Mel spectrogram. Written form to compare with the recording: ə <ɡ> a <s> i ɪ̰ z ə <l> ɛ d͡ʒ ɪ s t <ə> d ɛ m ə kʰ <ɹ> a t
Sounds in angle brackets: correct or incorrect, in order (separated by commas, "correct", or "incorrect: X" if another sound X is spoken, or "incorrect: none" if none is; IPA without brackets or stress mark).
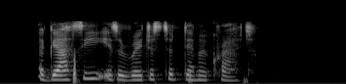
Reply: correct, correct, incorrect: ɹ, correct, correct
